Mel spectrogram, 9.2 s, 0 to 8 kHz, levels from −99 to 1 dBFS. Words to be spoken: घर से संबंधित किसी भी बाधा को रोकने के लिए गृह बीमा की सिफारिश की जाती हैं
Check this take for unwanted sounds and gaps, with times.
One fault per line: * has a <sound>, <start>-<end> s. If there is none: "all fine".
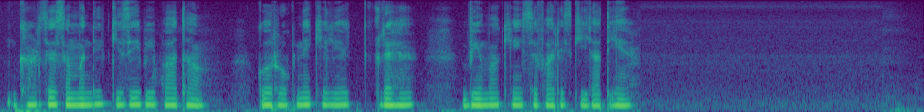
all fine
